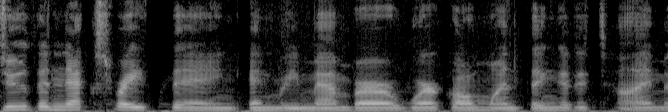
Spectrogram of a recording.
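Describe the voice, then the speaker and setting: Her voice is loud, with a bright, sharp tone, as the woman speaks at a moderate pace. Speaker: podcast host and self-help author. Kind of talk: motivational monologue with affirmations. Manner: boisterous.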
